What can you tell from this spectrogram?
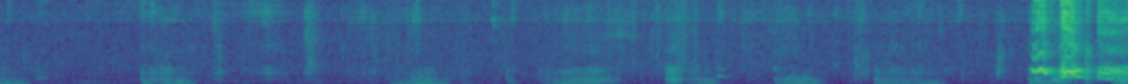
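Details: Cavalier King Charles Spaniel puppies being raised indoors in a home puppy pen: short, low, tonal whines or grumbles repeated roughly once a second, ending in a sudden harsher, louder yelp-like burst.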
